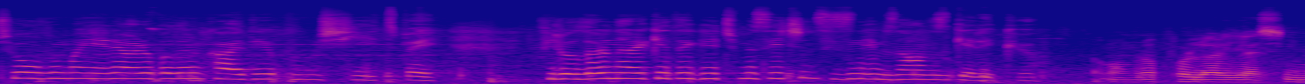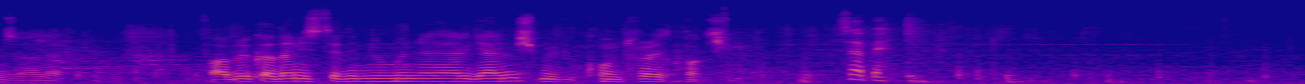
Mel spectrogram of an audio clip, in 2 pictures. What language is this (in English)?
Turkish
